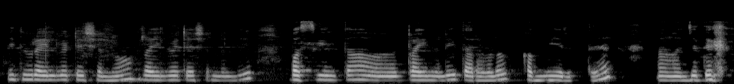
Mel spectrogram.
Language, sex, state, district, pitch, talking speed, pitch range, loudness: Kannada, female, Karnataka, Chamarajanagar, 205 Hz, 115 wpm, 195-215 Hz, -26 LUFS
